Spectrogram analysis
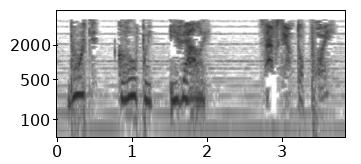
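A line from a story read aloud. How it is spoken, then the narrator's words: Whisper in ear. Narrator (Russian): Пантелеймон Щегол шепнул ей на ухо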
